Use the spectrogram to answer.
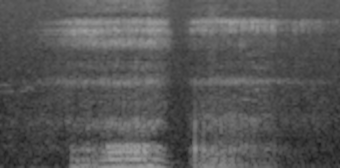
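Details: A mother snoring: one loud, gargling inhaled snore followed by a softer breath out.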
